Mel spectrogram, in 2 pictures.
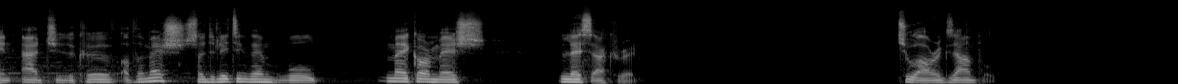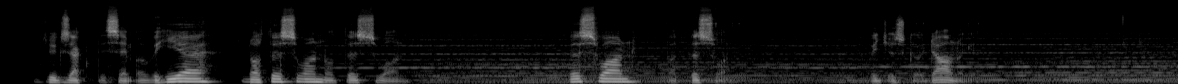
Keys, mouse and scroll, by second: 1.3-4.4 shift+middle drag, 6.8 x, 8.4-9.4 scroll down 4, 9.4 middle click, 9.9-10.2 scroll down 1, 10.2 middle click, 10.7-11.6 scroll up 3, 11.6-14.9 middle drag, 16.2-18.1 middle drag, 18.1 click, 18.6 alt+shift+click, 18.9 alt+shift+click, 19.5 alt+shift+click, 20.1 alt+shift+click, 20.7 alt+shift+click, 21.2 alt+shift+click, 21.9 alt+shift+click, 22.8-23.5 middle drag.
